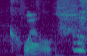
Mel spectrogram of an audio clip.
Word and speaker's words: Quelf: I think that's the actual pronunciation. Yeah. Like, if you were to actually read it out loud, how the game makers intended, it would sound like that.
